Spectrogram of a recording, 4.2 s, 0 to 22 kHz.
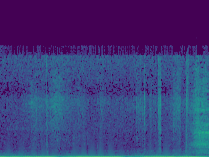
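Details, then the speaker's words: Nissan Almera idling warm (33°C day) in drive with the steering held: steady low rumble and no squeal or whine. Cold-start pulley whine from low power steering fluid cured by topping up above minimum. "so there's an initial here and then it goes look so it's not that squeaking pulley noise"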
